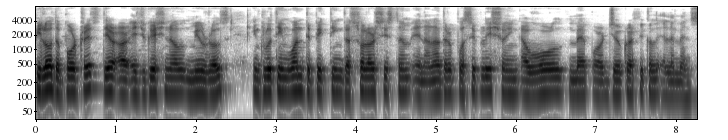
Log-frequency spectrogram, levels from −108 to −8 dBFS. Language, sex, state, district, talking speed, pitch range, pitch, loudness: English, male, Nagaland, Kohima, 160 wpm, 115-130 Hz, 125 Hz, -20 LUFS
